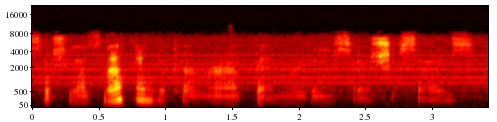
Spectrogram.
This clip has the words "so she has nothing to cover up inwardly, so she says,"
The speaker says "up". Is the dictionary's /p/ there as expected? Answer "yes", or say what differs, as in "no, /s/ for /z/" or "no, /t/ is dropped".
no, /b/ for /p/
